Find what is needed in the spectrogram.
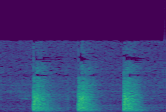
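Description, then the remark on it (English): A fist pounds on old Peter's door three times to wake him, in steady rhythm, each blow a heavy, booming thud that rings briefly before the next. No one speaks. “Hey, you old Peter, wake up before I pound the door down!”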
